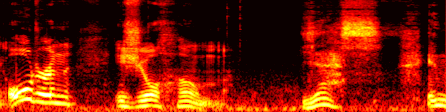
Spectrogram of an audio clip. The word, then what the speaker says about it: Ald'ruhn: Dranoth wants you to know that our Ald'ruhn, pronounce it correctly, Ald'ruhn is your home.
